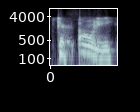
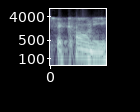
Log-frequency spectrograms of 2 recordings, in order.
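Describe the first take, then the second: First: The name is pronounced the Italian way. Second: The name is pronounced the Americanized way. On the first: This is the original form of the name. The speaker calls it right. "who should be" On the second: This is the common mispronounced form. The speaker calls it wrong. "They're Americanized"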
